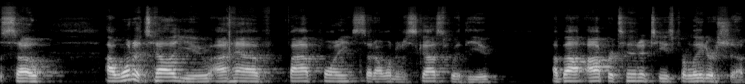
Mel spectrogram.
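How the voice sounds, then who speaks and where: This man talks at a moderate pace with a fairly high pitch. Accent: Southern US. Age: 60s. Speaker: business founder and executive. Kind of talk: keynote speech.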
